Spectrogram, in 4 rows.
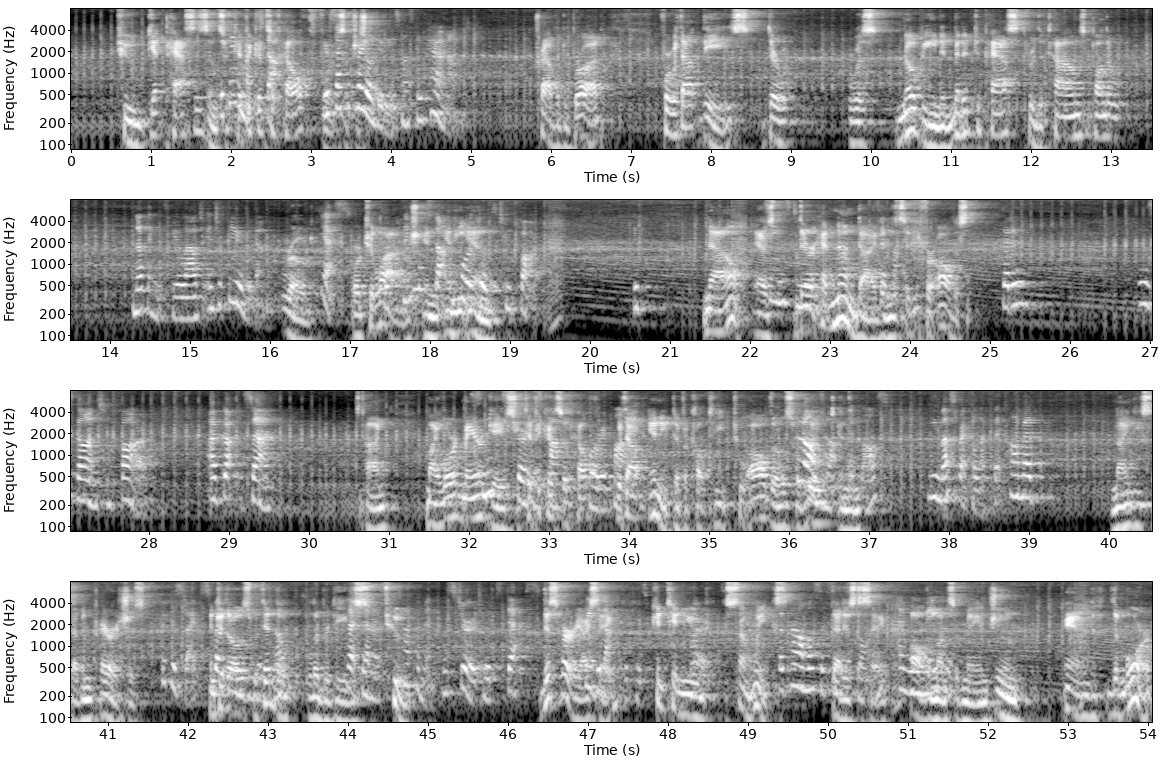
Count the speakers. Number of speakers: two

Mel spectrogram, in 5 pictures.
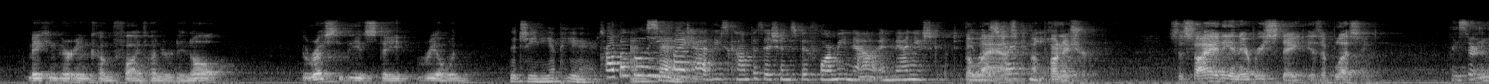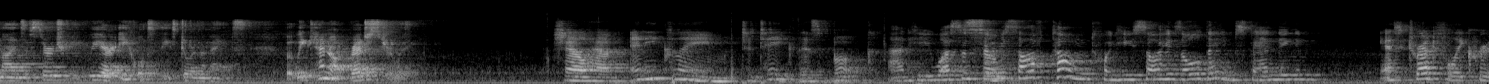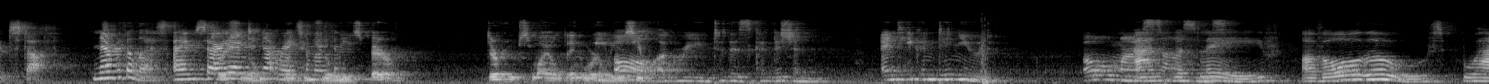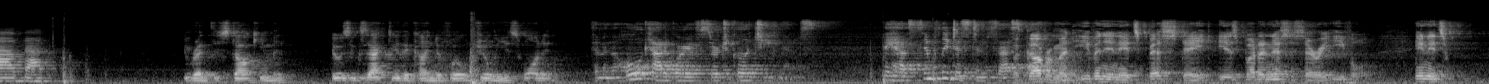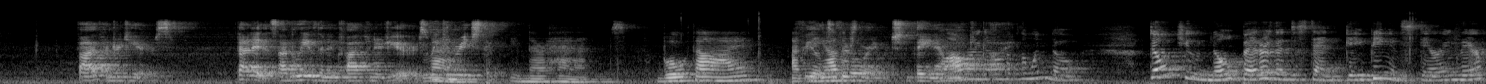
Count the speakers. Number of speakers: seven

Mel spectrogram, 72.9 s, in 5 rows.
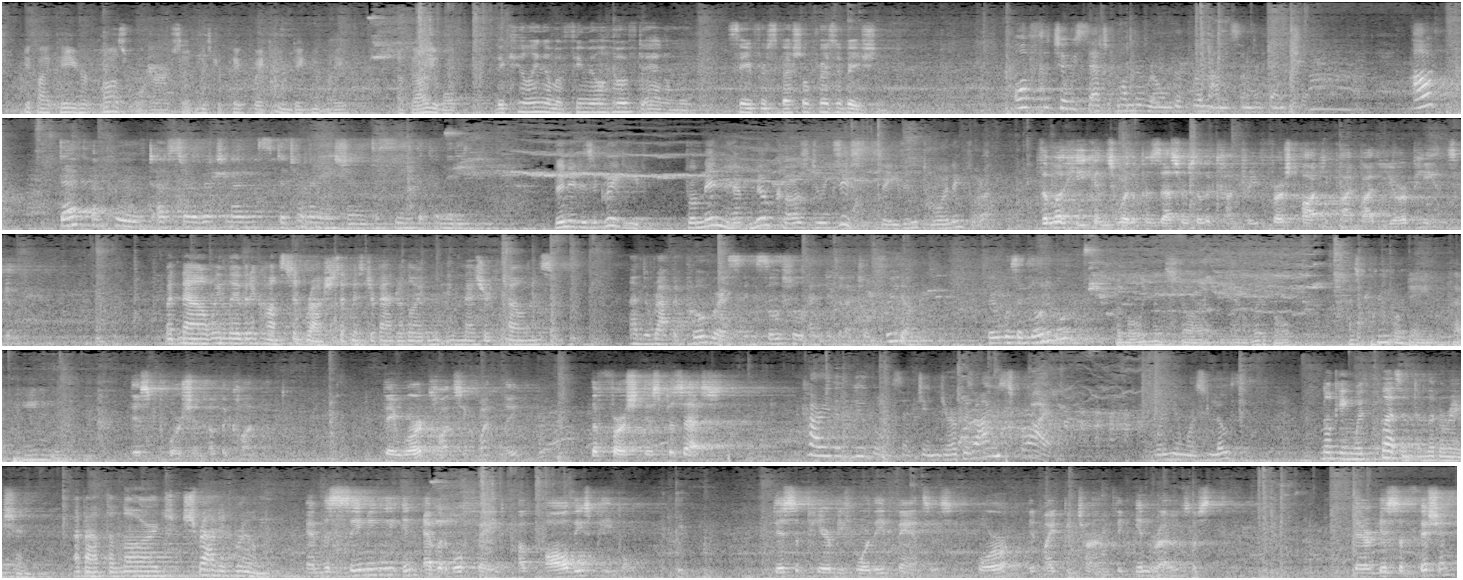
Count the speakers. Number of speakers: nine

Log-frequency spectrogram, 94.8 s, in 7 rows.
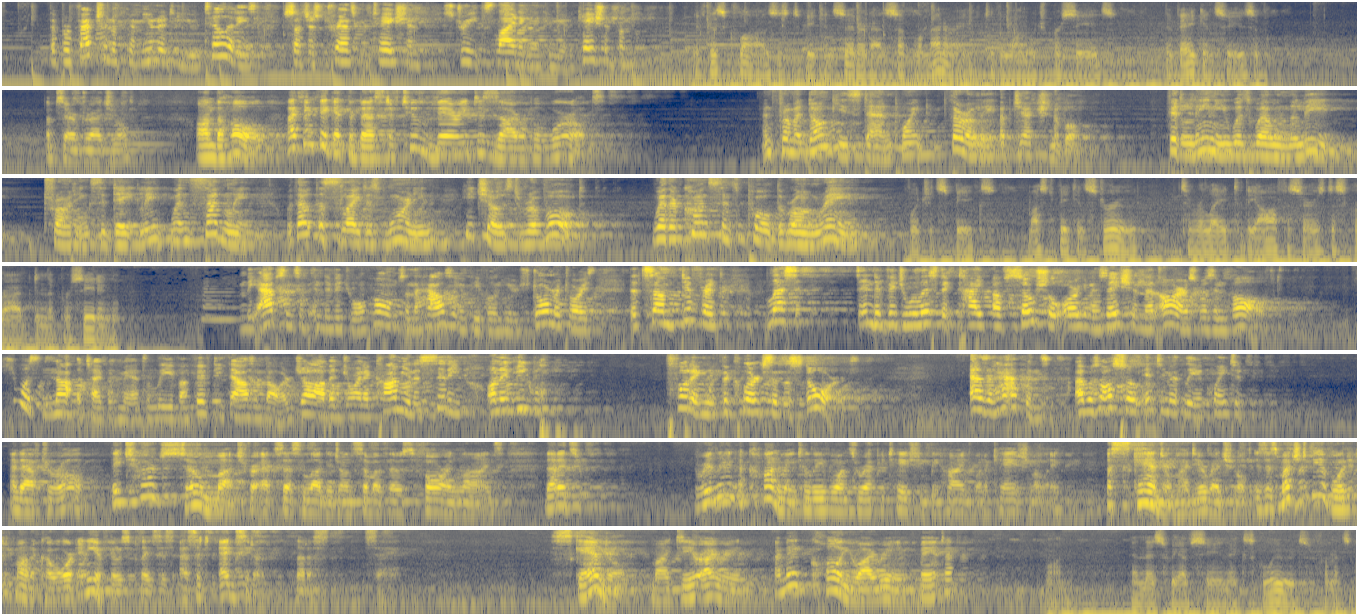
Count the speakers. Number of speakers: four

